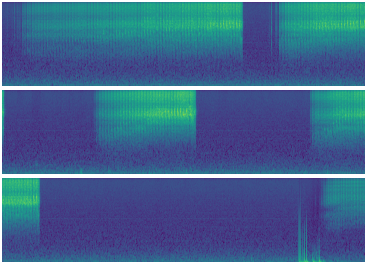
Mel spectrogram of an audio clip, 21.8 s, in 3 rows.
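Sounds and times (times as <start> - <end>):
bow-winged grasshopper song: 0.2 - 4.8, 5.4 - 7.3, 9.2 - 11.2, 13.4 - 15.3, 20.8 - 21.7.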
